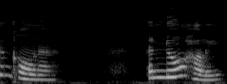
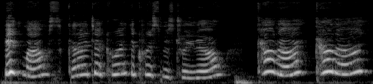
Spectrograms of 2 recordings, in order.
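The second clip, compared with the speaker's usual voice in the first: high, eager little mouse pleading; 10 semitones higher than usual. A narrator's reading. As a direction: beg like an excited small child. Little Mouse voiced begging.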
